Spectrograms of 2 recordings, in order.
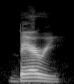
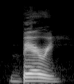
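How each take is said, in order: The two takes are said the same way.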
